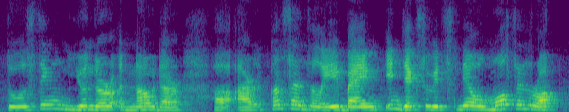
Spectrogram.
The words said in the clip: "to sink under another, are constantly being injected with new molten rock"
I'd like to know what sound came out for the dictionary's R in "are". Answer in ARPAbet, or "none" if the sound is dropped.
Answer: R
